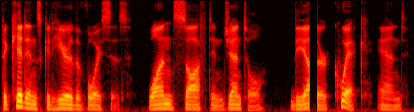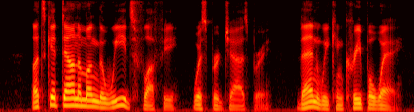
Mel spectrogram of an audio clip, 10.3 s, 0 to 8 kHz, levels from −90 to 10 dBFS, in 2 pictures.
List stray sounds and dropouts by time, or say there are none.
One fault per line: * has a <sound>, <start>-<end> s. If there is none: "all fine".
* has a dropout, 3.9-4.0 s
